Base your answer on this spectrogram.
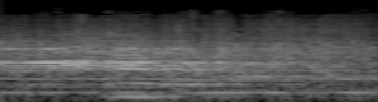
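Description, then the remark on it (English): An audience at a church service claps steadily for about two seconds for a visiting pastor's wife, a dense, even wash of applause at moderate loudness with faint sustained tones underneath and no talking. “And you can clap for her too.”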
